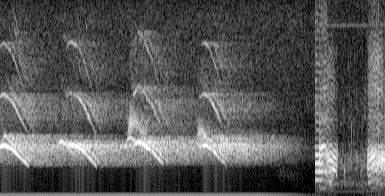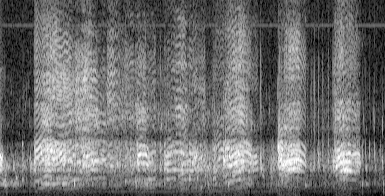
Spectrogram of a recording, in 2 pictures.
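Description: Dolphin whistles sweep downward in repeated arcs, then give way to bursts of buzzy pulsed sound.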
